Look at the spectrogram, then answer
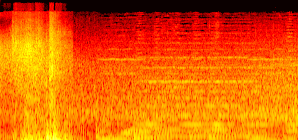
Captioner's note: cheers and applause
